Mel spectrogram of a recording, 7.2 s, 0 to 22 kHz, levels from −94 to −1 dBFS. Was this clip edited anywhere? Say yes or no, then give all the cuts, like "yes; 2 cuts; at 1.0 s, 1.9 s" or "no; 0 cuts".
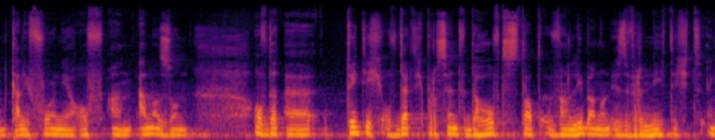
yes; 4 cuts; at 1.4 s, 2.8 s, 3.4 s, 4.6 s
